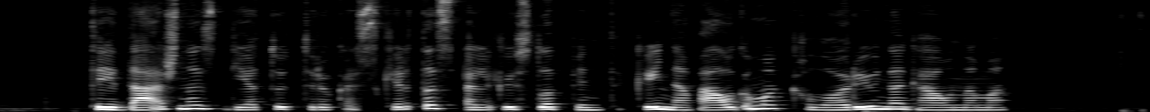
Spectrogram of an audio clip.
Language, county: Lithuanian, Vilnius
